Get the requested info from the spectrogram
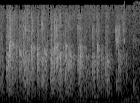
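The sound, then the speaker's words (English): An audience applauds itself for an achievement, a dense, steady wash of many hands clapping together for a few seconds, fairly soft in level and without any voices over it. “As a rainbow nation, we've got, and I just want you to give yourself an applause, because that is a wonderful achievement.”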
